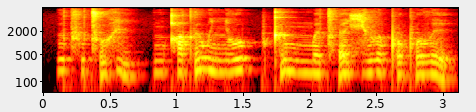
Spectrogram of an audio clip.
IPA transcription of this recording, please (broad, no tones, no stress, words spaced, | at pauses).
ɨt͡sʰɨt͡sʼuxi | nəqʰɛtʼɨ wɨɲəlu pːəkʼɨ mːɛt͡sʼɛçɨ ðəpʼopʼoðe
